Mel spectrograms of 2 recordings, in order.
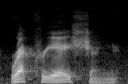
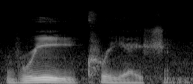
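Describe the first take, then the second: First: The first syllable sounds like 'reck'. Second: The first syllable sounds like 'ree'.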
